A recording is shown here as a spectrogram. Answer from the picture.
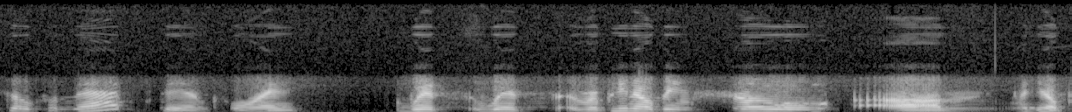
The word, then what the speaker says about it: Rapinoe: And Megan Rapinoe, it's actually pronounced Rapinoe, talked, you know, I mean, she's fantastic.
